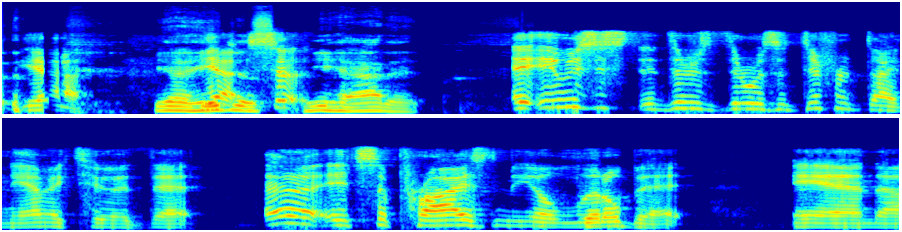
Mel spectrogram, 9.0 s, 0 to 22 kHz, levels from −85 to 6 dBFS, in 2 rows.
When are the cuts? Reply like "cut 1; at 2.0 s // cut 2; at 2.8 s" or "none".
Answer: none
